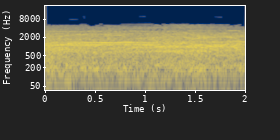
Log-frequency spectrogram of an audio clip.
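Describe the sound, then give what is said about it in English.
An American studio audience cheers and whoops at someone's entrance, a dense, continuous burst of crowd noise lasting about two seconds at an even, loud level. “It's just the American audience. They do that every time someone comes in.”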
